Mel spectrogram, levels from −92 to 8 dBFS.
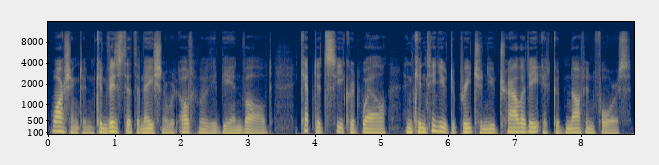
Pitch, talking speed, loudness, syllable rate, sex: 115 Hz, 155 wpm, -20 LUFS, 5.3 syllables/s, male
